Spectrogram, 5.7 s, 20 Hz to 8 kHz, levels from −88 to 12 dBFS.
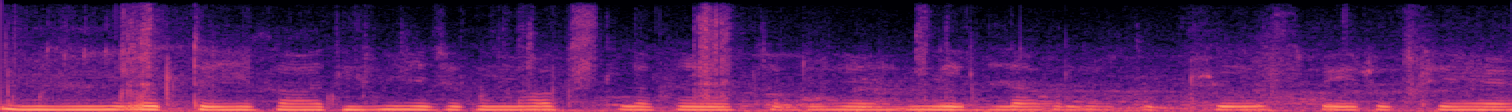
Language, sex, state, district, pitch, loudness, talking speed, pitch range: Rajasthani, female, Rajasthan, Churu, 220 Hz, -17 LUFS, 180 wpm, 215-225 Hz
